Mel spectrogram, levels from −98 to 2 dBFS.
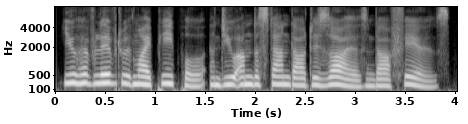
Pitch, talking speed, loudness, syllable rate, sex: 210 Hz, 210 wpm, -17 LUFS, 5.2 syllables/s, female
